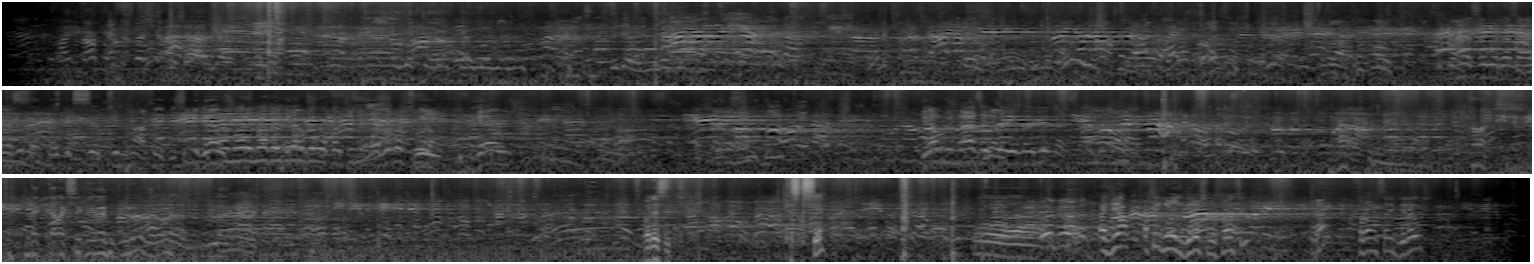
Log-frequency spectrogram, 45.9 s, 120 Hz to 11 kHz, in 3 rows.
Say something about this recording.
open air market morocco 2
Recording of a open air market in morocco, on a hot sunny day. Walking around and hearing lots going on, almost chaotically
ambience, atmosphere, marketplace, ambiance, talking, people, market, noise, ambient, morocco, soundscape, field-recording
